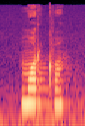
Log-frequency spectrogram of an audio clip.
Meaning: carrots (roots of the plant used for eating)
- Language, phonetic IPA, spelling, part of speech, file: Belarusian, [ˈmorkva], морква, noun, Be-морква.ogg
